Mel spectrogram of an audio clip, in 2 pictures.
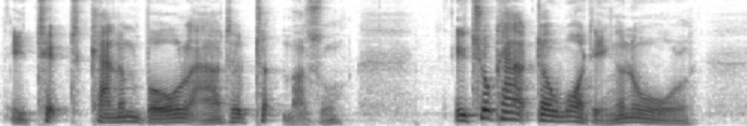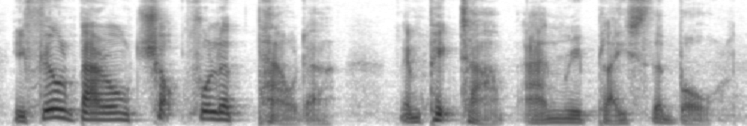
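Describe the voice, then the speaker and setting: A man's voice: low voice, wildly swooping pitch, a little slow, vocal fry. A man with a Northern English accent giving a theatrical, storytelling recitation of a comic dialect monologue. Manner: dramatic, storytelling delivery. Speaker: reciter, town crier.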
